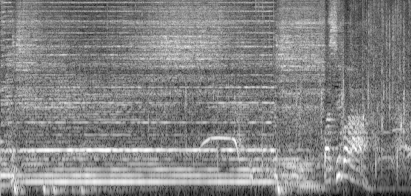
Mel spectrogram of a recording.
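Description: Live rock band holding a sustained final chord that stops about four seconds in, ending the song. Shouts and cheering from the audience follow.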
